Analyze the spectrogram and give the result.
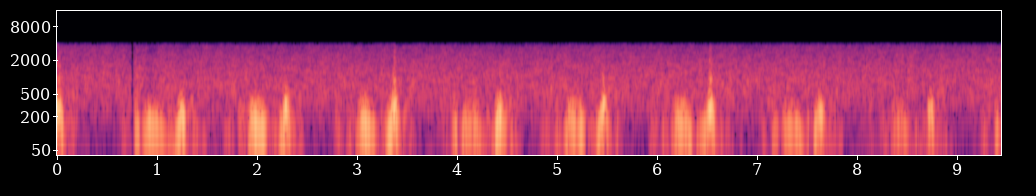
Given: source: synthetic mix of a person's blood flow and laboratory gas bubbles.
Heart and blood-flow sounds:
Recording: Doppler ultrasound of blood flow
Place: precordium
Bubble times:
no bubbles
From the record:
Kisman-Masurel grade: 000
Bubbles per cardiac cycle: 0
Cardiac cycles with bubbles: 0%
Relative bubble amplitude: no bubbles discernible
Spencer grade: 0 (complete lack of bubble signals)

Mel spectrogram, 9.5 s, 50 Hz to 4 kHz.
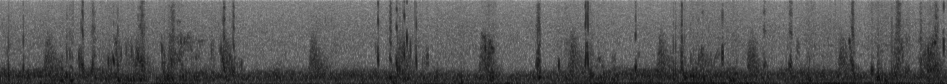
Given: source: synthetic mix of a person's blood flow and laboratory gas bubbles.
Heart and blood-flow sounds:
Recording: Doppler ultrasound of blood flow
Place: subclavian vein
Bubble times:
0.06-0.13 s: bubbles
0.19-0.32 s: bubbles
0.47-0.55 s: bubbles
0.59-1.50 s: bubbles
1.59-2.44 s: bubbles
3.75-3.82 s: bubbles
3.86-4.42 s: bubbles
4.80-4.97 s: bubbles
5.34-5.50 s: bubbles
5.55-5.79 s: bubbles
5.82-6.07 s: bubbles
6.11-6.18 s: bubbles
6.32-6.40 s: bubbles
6.44-6.54 s: bubbles
6.70-7.41 s: bubbles
7.62-7.67 s: bubbles
7.85-8.17 s: bubbles
8.46-8.60 s: bubbles
8.68-9.11 s: bubbles
9.18-9.47 s: bubbles
From the record:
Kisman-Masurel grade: 233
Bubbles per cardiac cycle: several, 3 to 8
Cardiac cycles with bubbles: 50 to 99%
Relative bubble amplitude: loud (0.450 to 0.775)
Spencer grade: 3 (all of the cardiac periods contain showers or single bubble signals, but not dominating or overriding the cardiac motion signals)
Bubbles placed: anywhere in the cardiac cycle

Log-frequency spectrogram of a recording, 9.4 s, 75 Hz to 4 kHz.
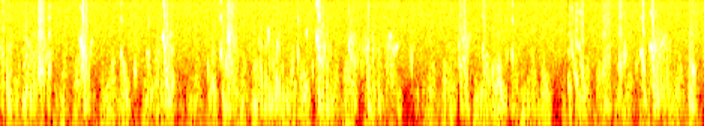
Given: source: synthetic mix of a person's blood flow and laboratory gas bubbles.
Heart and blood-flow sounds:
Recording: Doppler ultrasound of blood flow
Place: precordium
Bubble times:
0.00-0.20 s: bubbles
0.29-0.72 s: bubbles
1.03-1.27 s: bubbles
1.60-1.67 s: bubbles
1.78-1.89 s: bubbles
1.95-2.05 s: bubbles
2.08-2.38 s: bubbles
2.75-3.22 s: bubbles
3.36-3.79 s: bubbles
3.94-4.02 s: bubbles
4.05-4.46 s: bubbles
4.63-5.09 s: bubbles
5.13-5.33 s: bubbles
5.46-5.54 s: bubbles
5.98-6.29 s: bubbles
6.42-6.49 s: bubbles
6.54-6.95 s: bubbles
7.57-7.82 s: bubbles
7.95-8.20 s: bubbles
8.22-8.38 s: bubbles
8.46-8.95 s: bubbles
9.17-9.32 s: bubbles
From the record:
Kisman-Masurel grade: 243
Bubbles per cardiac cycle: several, 3 to 8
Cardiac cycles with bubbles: 100%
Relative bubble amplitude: loud (0.450 to 0.775)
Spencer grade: 3 (all of the cardiac periods contain showers or single bubble signals, but not dominating or overriding the cardiac motion signals)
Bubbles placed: anywhere in the cardiac cycle

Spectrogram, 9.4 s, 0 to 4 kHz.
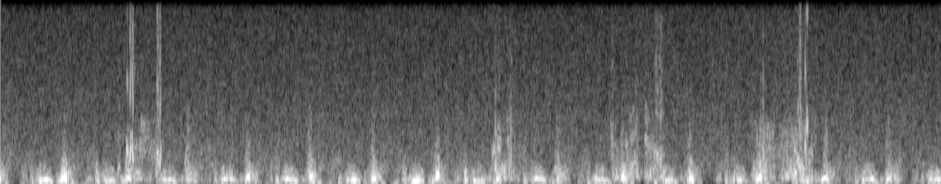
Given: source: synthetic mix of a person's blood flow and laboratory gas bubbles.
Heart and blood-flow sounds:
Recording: Doppler ultrasound of blood flow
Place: precordium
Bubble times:
1.17-1.64 s: bubbles
4.88-5.16 s: bubbles
6.10-6.67 s: bubbles
7.51-8.17 s: bubbles
From the record:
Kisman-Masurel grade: 221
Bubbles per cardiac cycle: several, 3 to 8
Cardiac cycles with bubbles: 10 to 50%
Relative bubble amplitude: barely perceptible (0.100 to 0.250)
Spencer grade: 2 (many but less than half of the cardiac periods contain bubble signals, singularly or in groups)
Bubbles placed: anywhere in the cardiac cycle

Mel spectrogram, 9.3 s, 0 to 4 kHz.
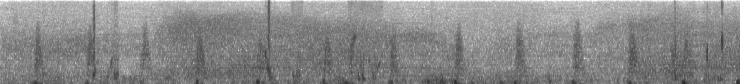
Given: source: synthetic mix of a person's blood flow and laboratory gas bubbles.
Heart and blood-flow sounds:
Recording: Doppler ultrasound of blood flow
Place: subclavian vein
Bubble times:
1.12-1.23 s: bubbles
1.33-1.48 s: bubbles
3.27-3.44 s: bubbles
3.62-3.79 s: bubbles
4.33-4.78 s: bubbles
8.38-8.51 s: bubbles
8.79-9.05 s: bubbles
From the record:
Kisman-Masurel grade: 123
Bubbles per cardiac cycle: 1 to 2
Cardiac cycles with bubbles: 10 to 50%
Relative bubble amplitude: loud (0.450 to 0.775)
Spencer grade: 2 (many but less than half of the cardiac periods contain bubble signals, singularly or in groups)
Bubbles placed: anywhere in the cardiac cycle

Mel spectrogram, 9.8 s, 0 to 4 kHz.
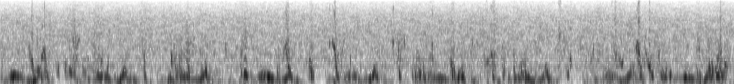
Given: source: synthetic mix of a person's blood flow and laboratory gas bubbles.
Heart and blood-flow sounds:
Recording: Doppler ultrasound of blood flow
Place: precordium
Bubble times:
0.35-0.67 s: bubbles
0.74-0.81 s: bubbles
0.83-1.48 s: bubbles
1.86-1.98 s: bubbles
2.24-2.79 s: bubbles
2.98-3.06 s: bubbles
3.17-3.35 s: bubbles
3.64-3.96 s: bubbles
4.10-4.20 s: bubbles
4.36-4.61 s: bubbles
4.64-4.70 s: bubbles
5.20-5.43 s: bubbles
5.46-5.81 s: bubbles
5.98-6.09 s: bubbles
6.27-6.33 s: bubbles
6.42-6.63 s: bubbles
6.67-6.75 s: bubbles
6.80-7.10 s: bubbles
7.42-7.50 s: bubbles
7.54-7.63 s: bubbles
7.72-7.77 s: bubbles
7.87-7.94 s: bubbles
8.12-8.36 s: bubbles
8.44-8.99 s: bubbles
9.25-9.76 s: bubbles
From the record:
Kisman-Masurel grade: 343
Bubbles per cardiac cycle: rolling drumbeat, 9 or more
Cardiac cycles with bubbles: 100%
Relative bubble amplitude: loud (0.450 to 0.775)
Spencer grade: 3 (all of the cardiac periods contain showers or single bubble signals, but not dominating or overriding the cardiac motion signals)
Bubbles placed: only in the low amplitude regions of the cardiac cycle

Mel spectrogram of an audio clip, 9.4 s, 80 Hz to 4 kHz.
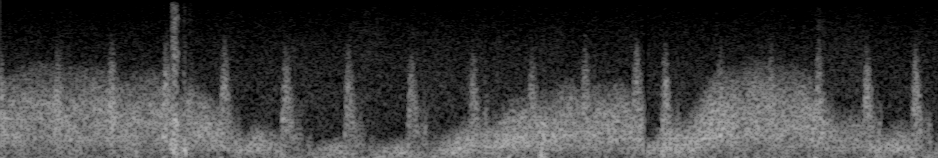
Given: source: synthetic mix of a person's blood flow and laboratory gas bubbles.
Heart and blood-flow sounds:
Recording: Doppler ultrasound of blood flow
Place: subclavian vein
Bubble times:
1.69-1.95 s: bubbles
From the record:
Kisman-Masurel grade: 111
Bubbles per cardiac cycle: 1 to 2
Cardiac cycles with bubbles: 1 to 10%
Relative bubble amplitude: barely perceptible (0.100 to 0.250)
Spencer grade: 1 (occasional bubble signal discernible with the cardiac motion signal, with majority of cardiac periods free of bubbles)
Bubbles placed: anywhere in the cardiac cycle

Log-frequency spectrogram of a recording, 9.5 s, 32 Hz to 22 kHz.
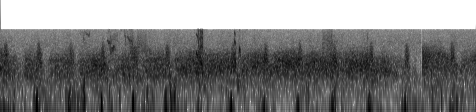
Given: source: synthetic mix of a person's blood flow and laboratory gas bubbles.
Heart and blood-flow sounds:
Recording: Doppler ultrasound of blood flow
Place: subclavian vein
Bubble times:
2.56-3.03 s: bubbles
3.89-4.17 s: bubbles
4.65-4.95 s: bubbles
From the record:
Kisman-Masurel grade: 121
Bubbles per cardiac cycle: 1 to 2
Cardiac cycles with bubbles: 10 to 50%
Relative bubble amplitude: barely perceptible (0.100 to 0.250)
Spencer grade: 2 (many but less than half of the cardiac periods contain bubble signals, singularly or in groups)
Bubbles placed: anywhere in the cardiac cycle

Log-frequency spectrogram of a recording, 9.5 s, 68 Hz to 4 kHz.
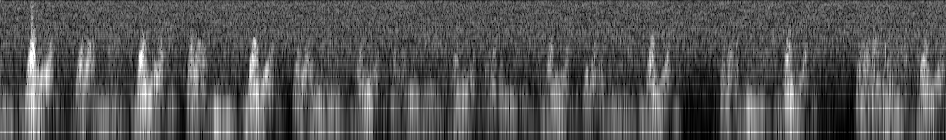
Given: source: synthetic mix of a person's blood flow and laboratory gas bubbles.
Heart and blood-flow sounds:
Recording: Doppler ultrasound of blood flow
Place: precordium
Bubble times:
8.60-8.97 s: bubbles
From the record:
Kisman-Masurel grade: 111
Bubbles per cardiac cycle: 1 to 2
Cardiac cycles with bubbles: 1 to 10%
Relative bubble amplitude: barely perceptible (0.100 to 0.250)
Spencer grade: 1 (occasional bubble signal discernible with the cardiac motion signal, with majority of cardiac periods free of bubbles)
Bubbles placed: only in the low amplitude regions of the cardiac cycle

